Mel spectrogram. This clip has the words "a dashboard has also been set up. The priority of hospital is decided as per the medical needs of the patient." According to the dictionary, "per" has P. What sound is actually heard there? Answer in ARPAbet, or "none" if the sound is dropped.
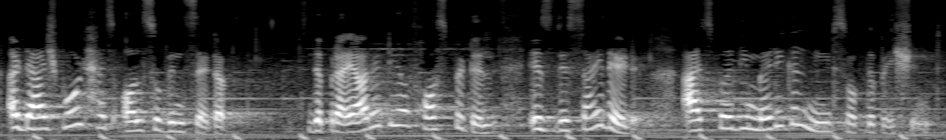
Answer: F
